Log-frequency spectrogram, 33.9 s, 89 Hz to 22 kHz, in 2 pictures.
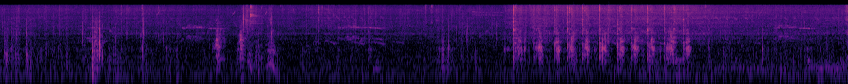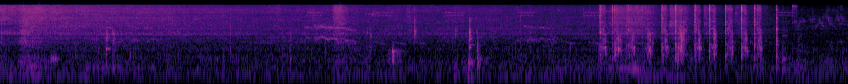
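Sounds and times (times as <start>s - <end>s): food sizzling in hot oil: 0.0s - 32.6s
spoon scraping food in pan: 10.1s - 13.9s, 28.8s - 32.7s.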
